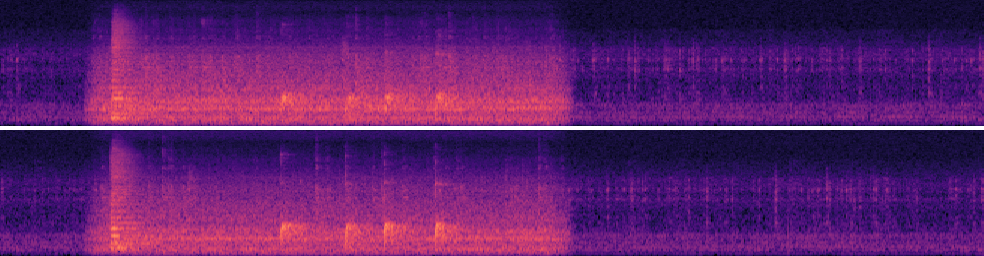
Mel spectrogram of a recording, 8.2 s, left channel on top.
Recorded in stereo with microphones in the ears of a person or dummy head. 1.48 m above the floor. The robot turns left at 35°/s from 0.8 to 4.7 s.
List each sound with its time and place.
0.9 s a snare drum: 60° right (ahead or behind), 1.4 m; by 1.1 s 55° right (ahead or behind), 1.4 m
2.4 s a pop: 25° right (ahead or behind), 0.7 m; by 3.8 s 65° right (ahead or behind), 0.7 m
